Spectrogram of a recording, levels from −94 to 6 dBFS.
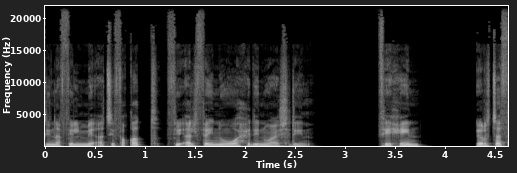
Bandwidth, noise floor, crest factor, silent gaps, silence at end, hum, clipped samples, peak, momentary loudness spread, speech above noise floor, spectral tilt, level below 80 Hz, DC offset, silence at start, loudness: over 20 kHz; under -90 dBFS; 18 dB; 2.77-3.33 s, 3.90-4.30 s; 0 s; none; under 0.1%; -10 dBFS; 10 LU; over 61 dB; -5.5 dB/octave; -54 dBFS; under 0.1%; 0 s; -29 LUFS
